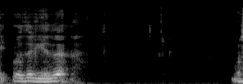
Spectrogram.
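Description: A woman speaking in Somali for about the first second, then a pause with a few faint clicks.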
